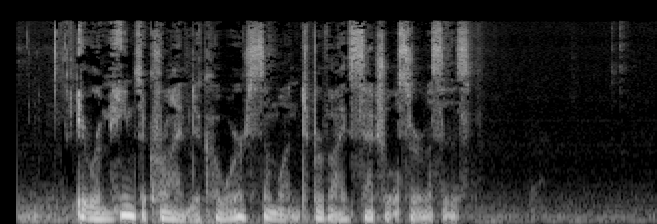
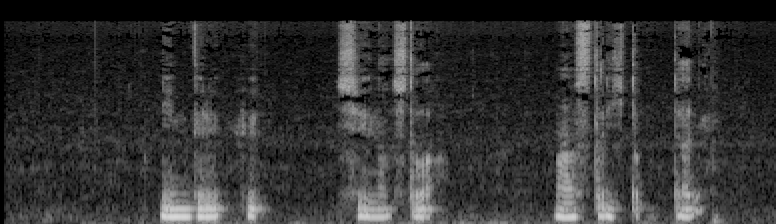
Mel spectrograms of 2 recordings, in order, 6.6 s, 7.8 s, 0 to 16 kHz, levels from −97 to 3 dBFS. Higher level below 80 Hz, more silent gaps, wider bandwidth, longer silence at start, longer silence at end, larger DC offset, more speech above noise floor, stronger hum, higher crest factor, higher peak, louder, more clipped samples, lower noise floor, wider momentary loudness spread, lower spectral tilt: first, -38 dBFS vs -52 dBFS; neither; about the same, 11.5 kHz vs 11.5 kHz; second, 0.15 s vs 1.6 s; first, 1.9 s vs 0.6 s; neither; second, 33 dB vs 39 dB; neither; about the same, 20 dB vs 18 dB; about the same, -6 dBFS vs -8 dBFS; about the same, -24 LUFS vs -24 LUFS; neither; second, -55 dBFS vs -61 dBFS; about the same, 13 LU vs 15 LU; about the same, -4.5 dB/octave vs -5 dB/octave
